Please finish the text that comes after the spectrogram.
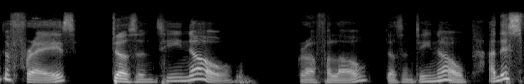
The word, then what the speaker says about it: Gruffalo: else something unique now the word gruffalo also doesn't rhyme with much perhaps except the word buffalo but then it kind of ends but it does rhyme with the phrase doesn't he know gruffalo doesn't he know and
